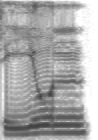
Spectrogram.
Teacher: ইয়া হরফ জিহ্বার মধ্যখান থেকে উচ্চারণ করব। ইয়া দুই পেশ ইউন।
